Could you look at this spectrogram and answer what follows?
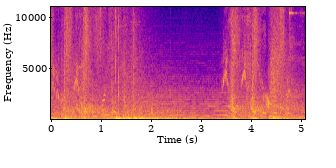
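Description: The Confringo blasting spell in Hogwarts Legacy goes off as heavy booming explosions with crashing debris, loud and continuous, with bursts near the start and again after a short lull, layered over game effects.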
